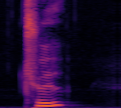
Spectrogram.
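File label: "true", British English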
